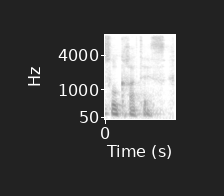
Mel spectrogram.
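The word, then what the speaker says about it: Sócrates: il appelé son fils socrat avec un s à la fin et en brésilien ça se prononce Socrates socratè était un joueur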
